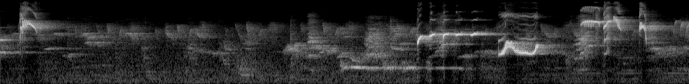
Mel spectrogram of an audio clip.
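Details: Orange-headed thrush in rapid-fire song meant to lure other birds: subdued, scratchy warbling at first, then loud clear whistled phrases, a bright rising-falling slur and high piercing notes toward the end.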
